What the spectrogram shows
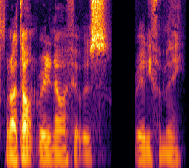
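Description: A man's voice: on the low side, flat delivery, fast, darkish tone, no echo. A man co-hosting a music podcast, hesitant and rambling, with dry quips. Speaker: podcast co-host reviewing music. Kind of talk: casual chat.

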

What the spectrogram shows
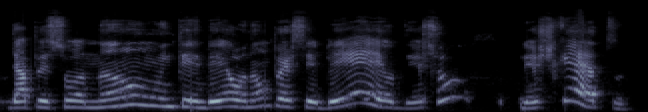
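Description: A young woman chatting casually as a guest, animated and acting out quoted dialogue. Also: fairly high pitch, normal speed. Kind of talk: casual chat.

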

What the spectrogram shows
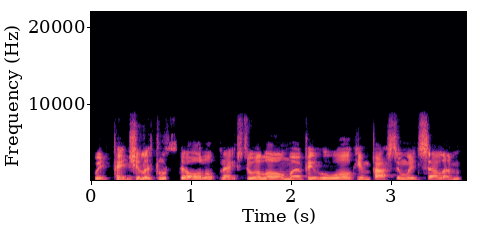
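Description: Bright-toned farmer, a bit lo-fi. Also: male voice, fairly low pitch, steady tone, fast. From Barnsley, England. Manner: chatty, repeats words when starting. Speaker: farmer and business owner. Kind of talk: casual interview chat. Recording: dull lo-fi sound.

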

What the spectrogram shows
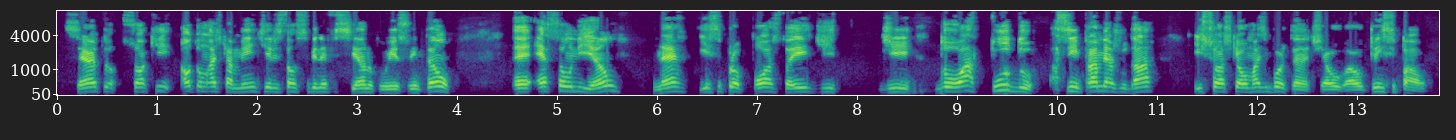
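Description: A man from Brazil chats as a podcast guest, his voice sitting a little high for a man. He rambles through stories and voices the back-and-forth of each exchange. The recording is dry and close, with no room sound. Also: no echo. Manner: rambling storytelling, acts out quoted dialogue. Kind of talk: casual interview chat.

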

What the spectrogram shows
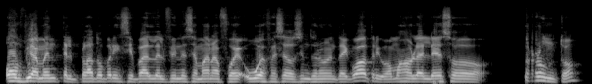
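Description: A man's voice: medium pitch, fairly even intonation, fairly quick. Guy doing his sports podcast, chatty, gets fired up ranting, lots of ehs. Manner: conversational, heated rants with fillers. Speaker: podcast host.

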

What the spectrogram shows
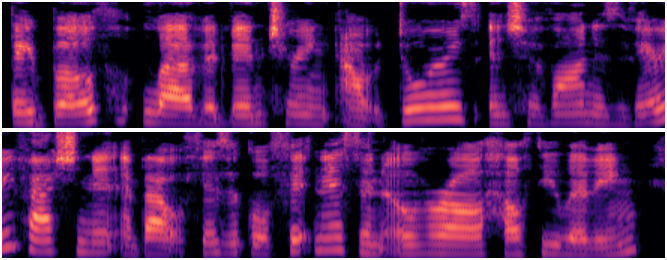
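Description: A woman's voice: medium pitch, a little fast, no echo. Woman podcast host, chatty, laughs often, dry close sound. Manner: friendly, laughing, chatty with restarts. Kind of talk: casual interview chat.

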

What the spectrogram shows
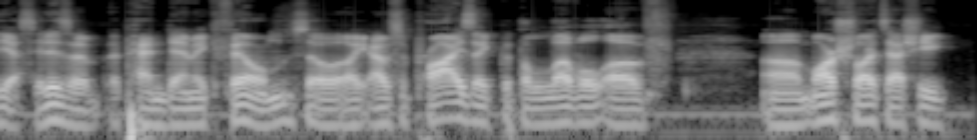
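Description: A man co-hosting a podcast, chatting casually about a movie in a relaxed, rambling way with plenty of fillers. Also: low-pitched. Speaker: podcast co-host. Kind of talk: casual film review chat.

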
